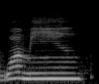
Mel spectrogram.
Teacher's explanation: من کو نا نون کو آپ واضح نہیں کریں، نون غننے کی طرح پڑھیں، جیسے اردو میں نون غنہ ہوتا ہے نا، می جی می ماں جیسے کہتے ہیں.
